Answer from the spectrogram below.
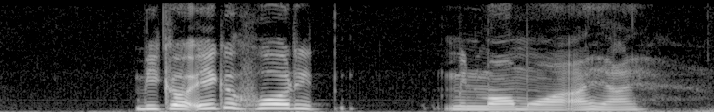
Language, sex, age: Danish, female, 24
